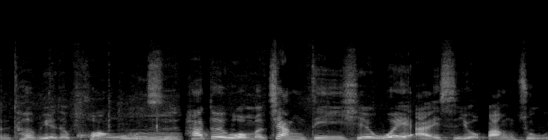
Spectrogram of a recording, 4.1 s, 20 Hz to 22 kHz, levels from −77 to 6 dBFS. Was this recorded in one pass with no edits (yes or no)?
yes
